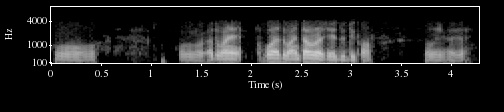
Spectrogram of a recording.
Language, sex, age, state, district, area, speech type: Manipuri, male, 18-30, Manipur, Churachandpur, rural, conversation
